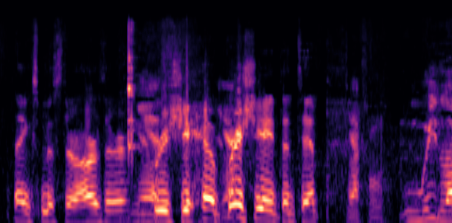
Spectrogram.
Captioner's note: bottles clinking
